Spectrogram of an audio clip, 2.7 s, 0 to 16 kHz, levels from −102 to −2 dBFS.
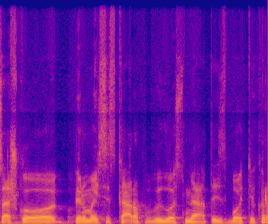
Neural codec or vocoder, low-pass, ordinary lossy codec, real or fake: none; 14.4 kHz; Opus, 32 kbps; real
